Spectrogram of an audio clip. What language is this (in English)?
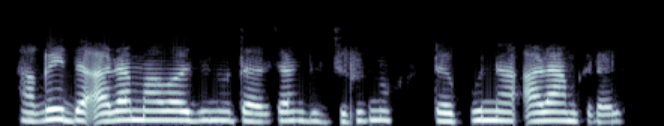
Pashto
